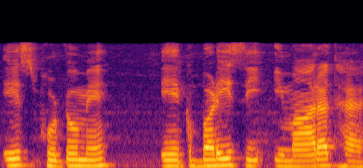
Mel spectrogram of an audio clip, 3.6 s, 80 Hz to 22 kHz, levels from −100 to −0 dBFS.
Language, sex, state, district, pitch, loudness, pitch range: Hindi, male, Jharkhand, Garhwa, 140 Hz, -16 LUFS, 135-145 Hz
